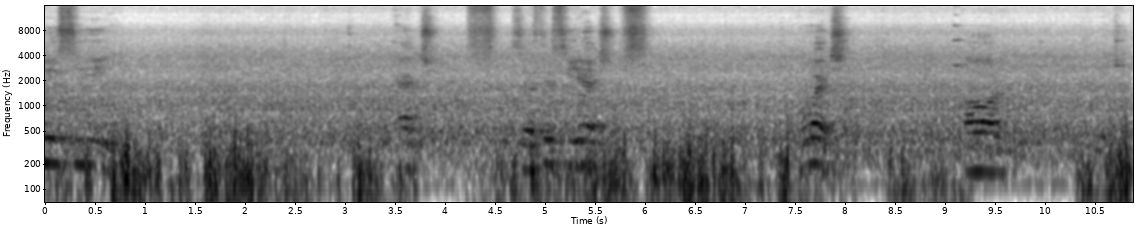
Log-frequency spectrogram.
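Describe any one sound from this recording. A marker squeaks across a whiteboard.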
